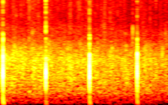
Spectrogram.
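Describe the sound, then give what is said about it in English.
An audience applauds after a baptism in a steady wash of clapping, with four sharper claps standing out at regular intervals over the continuous patter. No voices are heard. “You want to clap? Let's clap, man.”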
